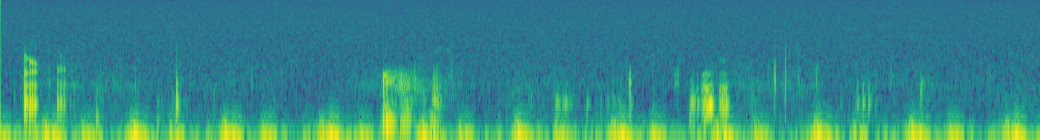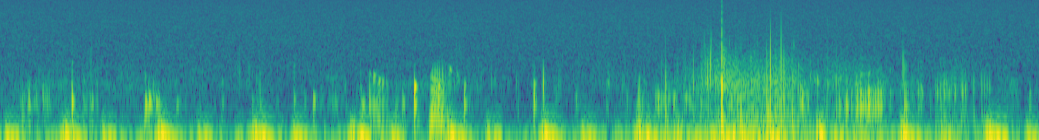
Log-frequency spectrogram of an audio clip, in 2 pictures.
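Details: Stomach gurgling recorded after drinking soda, lying on the left side: irregular gurgles and bubbling rumbles over a low steady thumping background.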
